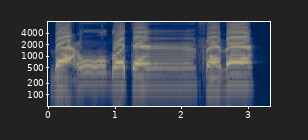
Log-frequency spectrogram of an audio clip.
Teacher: di lafal au bertemu waw. Ini kita namakan dengan mad tabi'i pula, yaitu panjangnya 2 harokat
